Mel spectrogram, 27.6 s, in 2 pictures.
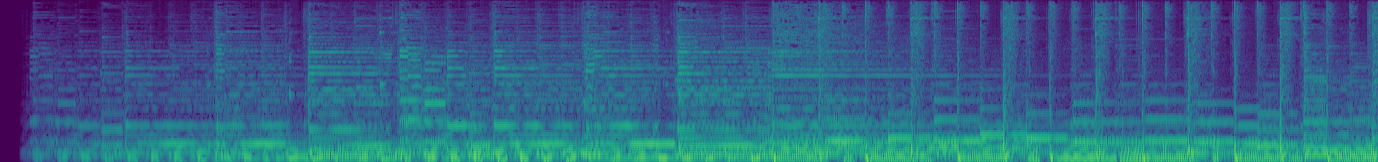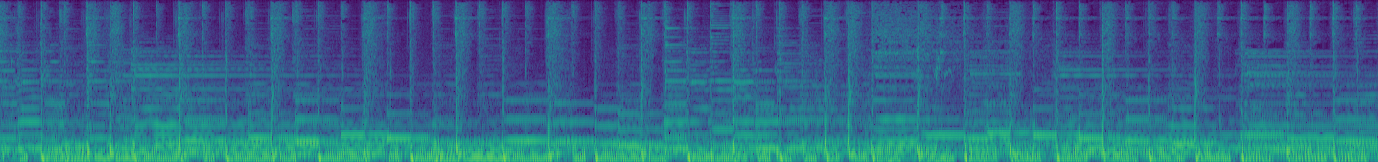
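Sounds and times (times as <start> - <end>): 
instrumental lead melodies: 0.2 - 27.5.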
